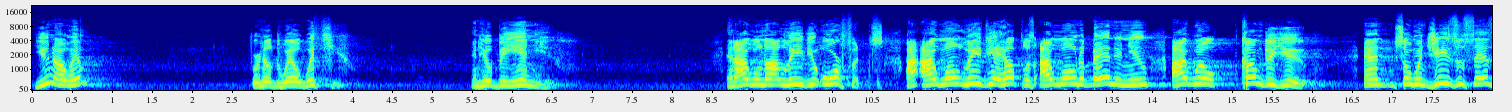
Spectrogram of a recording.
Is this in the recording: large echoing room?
yes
